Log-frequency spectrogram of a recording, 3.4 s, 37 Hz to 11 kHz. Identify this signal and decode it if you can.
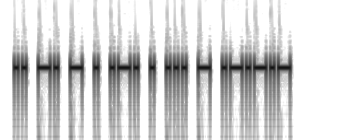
Morse code, heard as a keyed tone, about 30 wpm, 700 Hz. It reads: INTEREST.
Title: Sentences from Top 1000 Words - Review Part 4 - 30wpm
